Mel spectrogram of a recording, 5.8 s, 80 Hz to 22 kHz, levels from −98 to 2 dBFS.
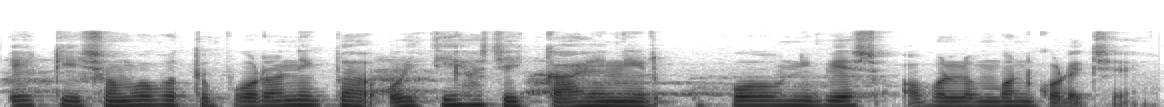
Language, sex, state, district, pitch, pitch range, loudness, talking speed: Bengali, male, West Bengal, Alipurduar, 130 Hz, 120-135 Hz, -19 LUFS, 95 wpm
